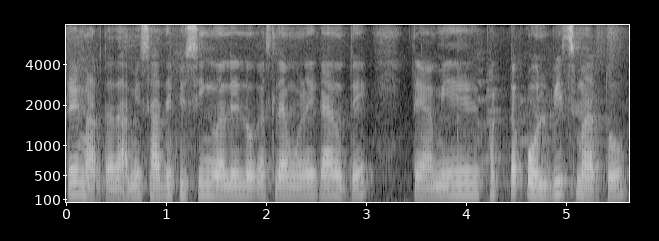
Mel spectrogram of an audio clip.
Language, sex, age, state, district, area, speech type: Marathi, female, 45-60, Maharashtra, Ratnagiri, rural, spontaneous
